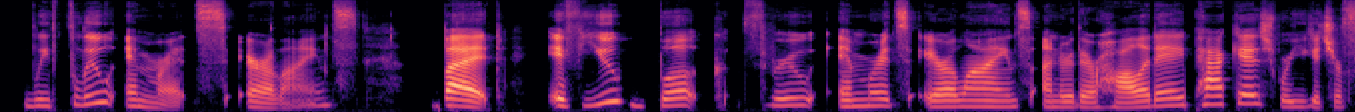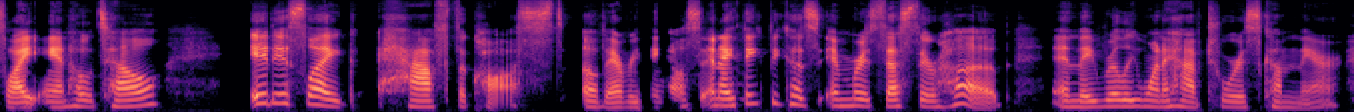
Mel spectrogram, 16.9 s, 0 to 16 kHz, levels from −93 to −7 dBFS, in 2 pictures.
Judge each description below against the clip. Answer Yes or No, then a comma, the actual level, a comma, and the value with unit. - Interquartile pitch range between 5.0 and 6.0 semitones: No, average, 4.2 semitones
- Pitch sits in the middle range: No, high, 205 Hz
